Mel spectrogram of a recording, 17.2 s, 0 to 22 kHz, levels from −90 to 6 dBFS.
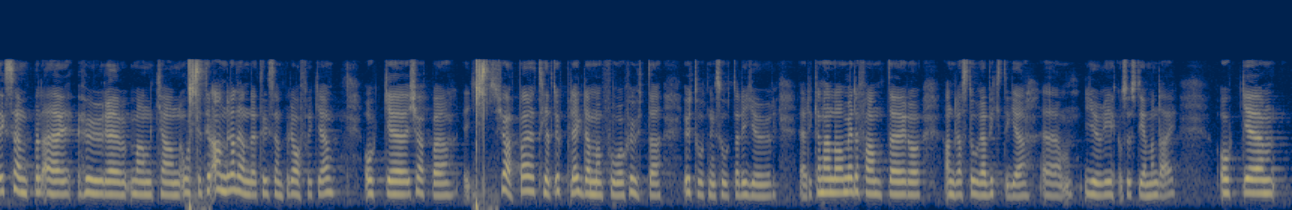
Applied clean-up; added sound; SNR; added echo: none; Coin (dropping); 0 dB; none.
